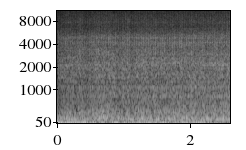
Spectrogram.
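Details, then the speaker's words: 2015 Cadillac ATS Luxury 2.5L RWD, junkyard used engine freshly swapped in, warming up at idle: smooth steady idle with faint light injector ticking, no knocks or misses; quiet, healthy engine running really smooth. "This one sounds good. You can hear all the injectors, so if it's picking up some abnormal, ticking sounds. That's all I hear. I hear the injectors. The engine seems to run really smooth."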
